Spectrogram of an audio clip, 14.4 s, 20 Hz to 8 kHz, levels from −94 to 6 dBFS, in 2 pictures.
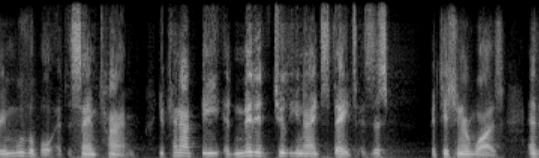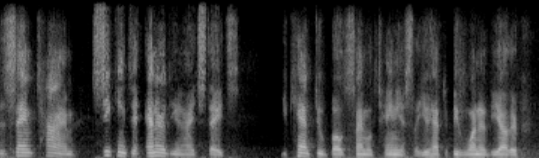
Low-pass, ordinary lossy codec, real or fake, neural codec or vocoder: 7.2 kHz; Opus, 16 kbps; fake; codec, 16 kHz in and 24 kHz out, 1 kbps, XY-Tokenizer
